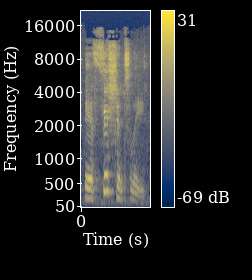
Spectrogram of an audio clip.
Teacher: four syllable stress the second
